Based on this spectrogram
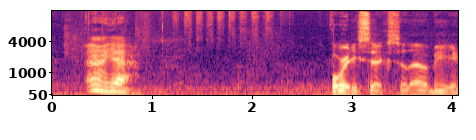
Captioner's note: finger scraping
